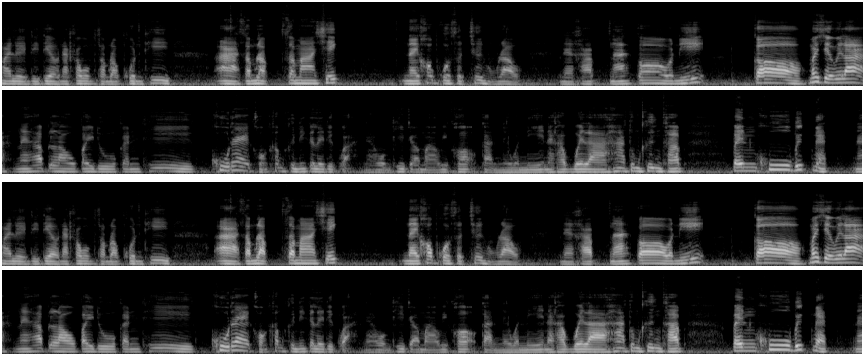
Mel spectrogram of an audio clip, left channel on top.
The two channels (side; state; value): both; normal; correlation 0.75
